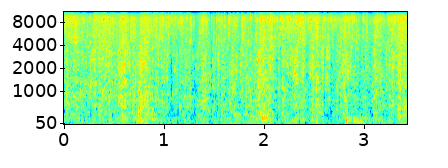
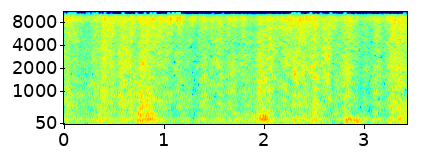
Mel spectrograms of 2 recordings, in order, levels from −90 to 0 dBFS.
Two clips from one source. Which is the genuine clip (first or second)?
first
